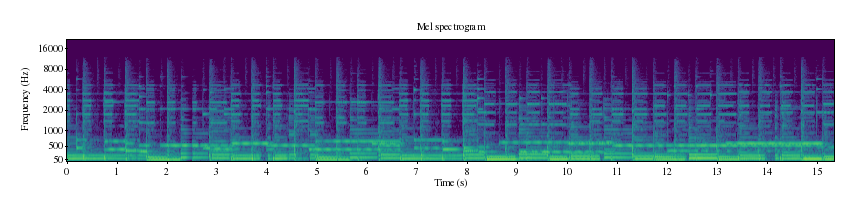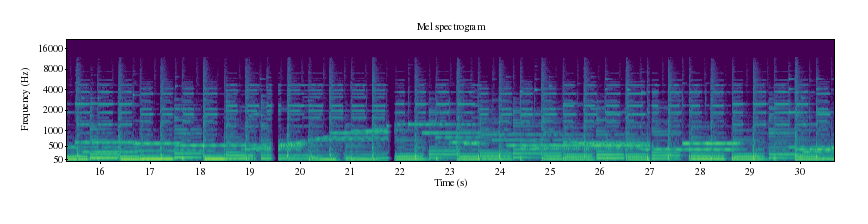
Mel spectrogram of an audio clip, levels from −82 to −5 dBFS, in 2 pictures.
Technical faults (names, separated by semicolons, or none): short concealed packet loss; burst of packet loss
